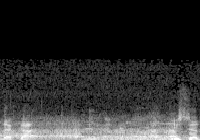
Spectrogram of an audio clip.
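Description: Male television commentator speaking, breaking off for about a second and a half and resuming near the end, with an even stadium crowd murmur underneath and a steady low hum from the old broadcast recording.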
